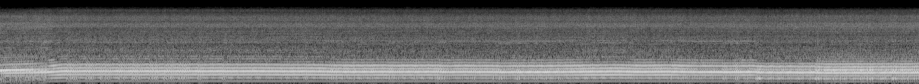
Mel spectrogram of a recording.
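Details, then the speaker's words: Stihl FS45 trimmer after a carb, fuel line and filter replacement, not yet adjusted, cold outside: a steady, high buzz at full revs with a faint waver; the high-speed mixture screw may need a slight tweak. "oh almost sounds like the high side might need to be pulled out just a little bit but oh"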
